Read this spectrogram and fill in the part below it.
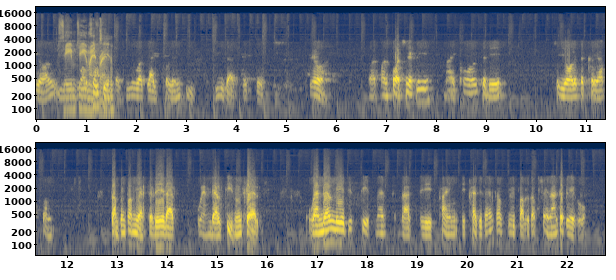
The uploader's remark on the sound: During this hour we take calls from our audience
